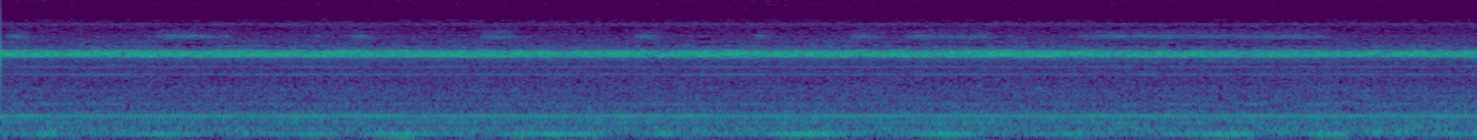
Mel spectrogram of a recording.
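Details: Nighttime crickets sing a constant piercing trill, with short higher chirps repeating every second or so, against a rhythmic low refrigerator drone.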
